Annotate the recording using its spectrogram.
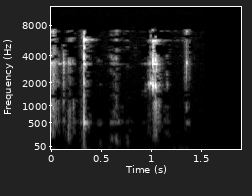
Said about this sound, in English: Let's make tea. First, put some tea in a cup.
